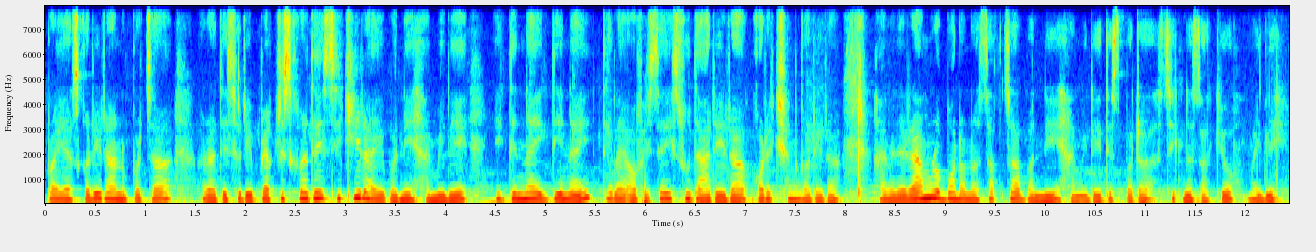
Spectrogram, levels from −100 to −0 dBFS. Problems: constant background noise, continuous background conversations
